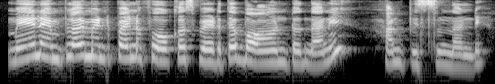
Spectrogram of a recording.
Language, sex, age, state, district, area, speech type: Telugu, female, 45-60, Telangana, Jangaon, rural, spontaneous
